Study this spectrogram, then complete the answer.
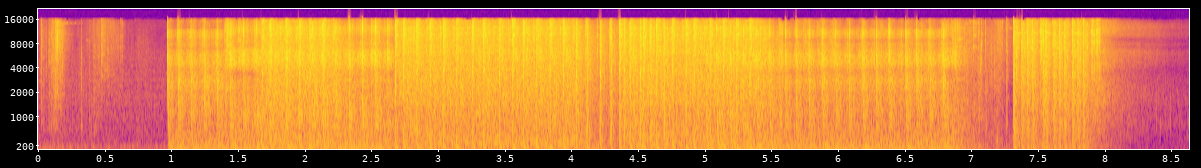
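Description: Rapid gunfire rattles nearby.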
